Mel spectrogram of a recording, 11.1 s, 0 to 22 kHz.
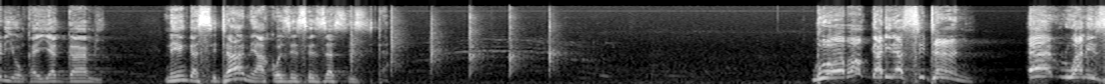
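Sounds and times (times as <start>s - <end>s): hand claps: 3.5s - 5.7s.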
